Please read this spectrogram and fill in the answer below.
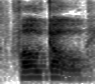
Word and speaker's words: photo: h o t o photo it has two syllables but the first syllable f is stressed while speaking and that's why you speak it as photo right you cannot say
